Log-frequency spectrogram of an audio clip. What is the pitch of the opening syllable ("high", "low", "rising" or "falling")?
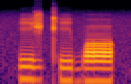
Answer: low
